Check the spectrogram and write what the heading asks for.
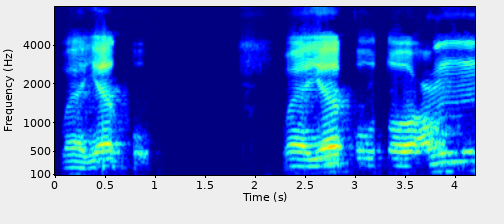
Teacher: Wa yaqta'u qaf huruf qal qalah. Qaf sukun dipantulkan.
